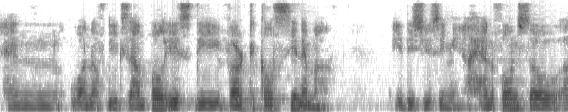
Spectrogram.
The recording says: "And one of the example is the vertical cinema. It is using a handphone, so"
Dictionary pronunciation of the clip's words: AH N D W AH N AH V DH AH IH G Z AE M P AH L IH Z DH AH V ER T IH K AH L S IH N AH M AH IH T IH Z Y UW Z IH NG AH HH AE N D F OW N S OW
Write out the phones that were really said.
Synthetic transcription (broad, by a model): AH N W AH N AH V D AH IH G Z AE M P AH L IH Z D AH V ER T IH K AH L S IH N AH M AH IH T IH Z Y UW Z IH NG AH HH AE N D F OW N S OW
